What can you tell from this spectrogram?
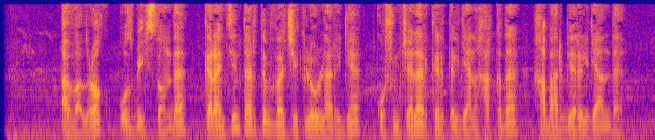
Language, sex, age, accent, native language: Uzbek, male, under 19, Sirdaryo, Uzbek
